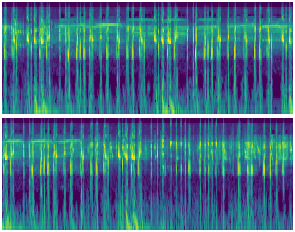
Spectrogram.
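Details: Swiftlet lure call in the Naga Birahi style, used to attract swiftlets: a dense stream of sharp clicks and chirps overlaid with high, thin whistled notes that repeat in short level strokes, with no low sounds at all.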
